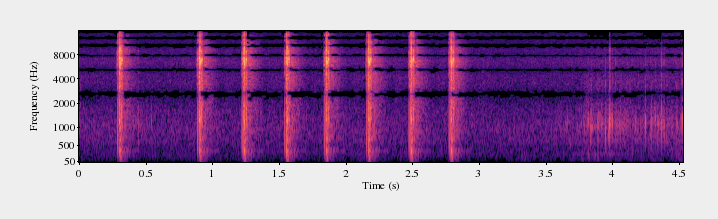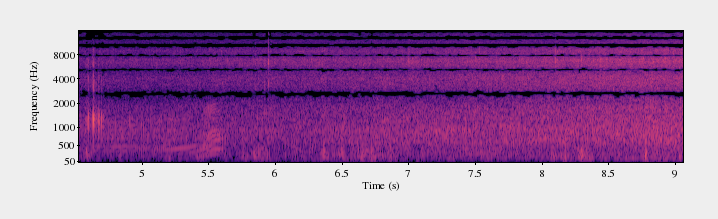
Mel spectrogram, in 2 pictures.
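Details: Paintball marq with regulator near 900 psi: eight sharp evenly spaced cracks about three a second, crisp and full; marker cycling normally with good air pressure.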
